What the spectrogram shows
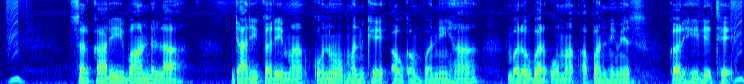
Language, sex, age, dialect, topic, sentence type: Chhattisgarhi, male, 31-35, Eastern, banking, statement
